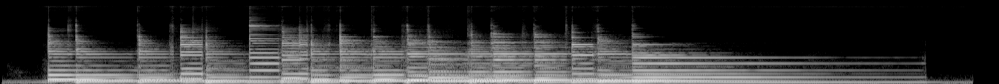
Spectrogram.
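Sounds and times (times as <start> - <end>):
guitar playing love song: 0.4 - 9.3.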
